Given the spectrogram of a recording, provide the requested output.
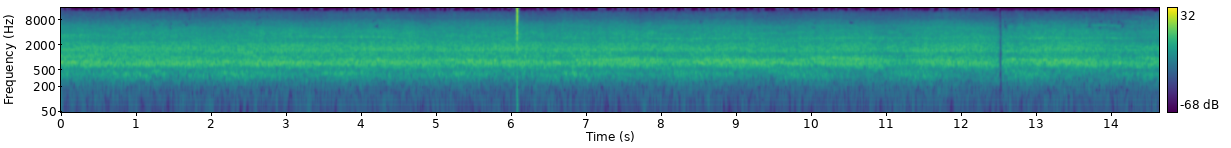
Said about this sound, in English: Trump in Erie, Pennsylvania. Just listen to this in clip seven. Trump takes the stage. The roar of the crowd.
